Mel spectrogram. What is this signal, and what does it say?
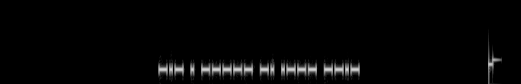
Morse code, heard as a keyed tone, about 40 wpm, 700 Hz. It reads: KE0NJQ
